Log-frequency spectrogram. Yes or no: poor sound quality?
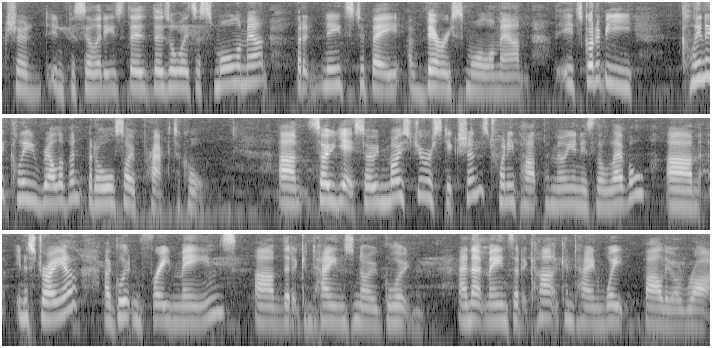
no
